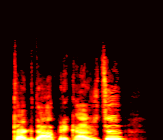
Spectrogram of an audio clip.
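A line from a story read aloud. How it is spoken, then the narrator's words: Weak squeak, big man. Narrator (Russian): слабо пискнул здоровяк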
